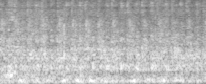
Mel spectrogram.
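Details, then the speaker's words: Hero Glamour single-cylinder motorcycle idling without battery or wiring kit, magneto power routed through the rectifier with earth connected: steady, quick, even beat, no misses or knocks; healthy idle. "చూసారా బండి start అయిపోయింది. అంటే మనకి battery లేకుండా కానీ start చేయొచ్చు."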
